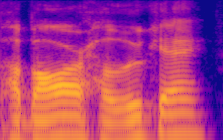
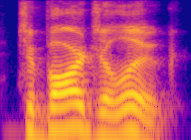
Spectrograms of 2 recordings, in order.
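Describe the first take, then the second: First: Each name begins with no J sound. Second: Each name begins with a J sound.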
